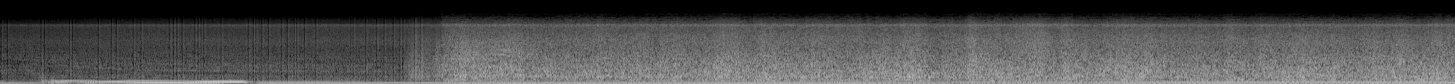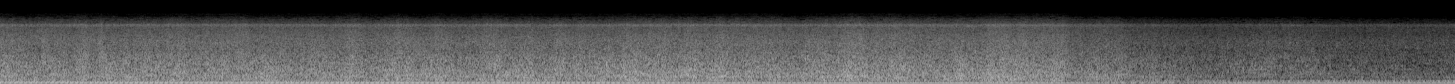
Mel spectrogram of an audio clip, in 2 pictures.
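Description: Canal lock filling: water gushing in through the upper gate and churning loudly in the narrow brick chamber in front of a narrowboat's bow. The rush comes in strongly about four seconds in and eases a little near the end, with a low steady engine hum beneath.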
